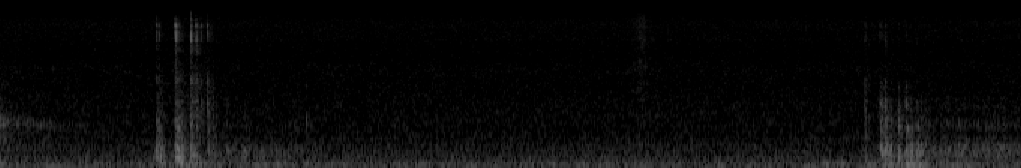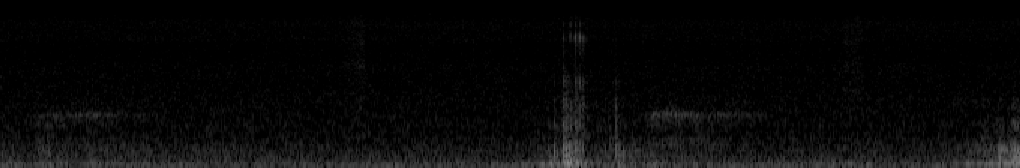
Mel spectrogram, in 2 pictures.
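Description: A brush pen writes on paper.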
